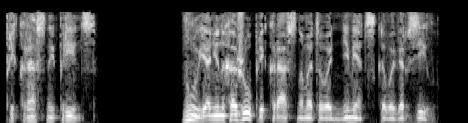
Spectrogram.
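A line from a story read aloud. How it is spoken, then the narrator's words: Ardent exclamation. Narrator (Russian): Астольф пылко воскликнул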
